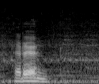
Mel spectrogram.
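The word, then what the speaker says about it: reign: रेन miss होता है शासनकाल, यानी कि यहाँ पर भी आप देख रहे हैं IGN एक साथ आया है तो यहाँ पर आई का भी प्रोनाउंसिएशन हम नहीं करेंगे। आई भी यहाँ पर साइलेंट है, यानी कि रेन में आई जी दोनों साइलेंट हैं। रेन यानी कि RE से रे, एन से न, रेन हम पढ़ेंगे शासनकाल। नेक्स्ट देखते हैं थॉट।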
